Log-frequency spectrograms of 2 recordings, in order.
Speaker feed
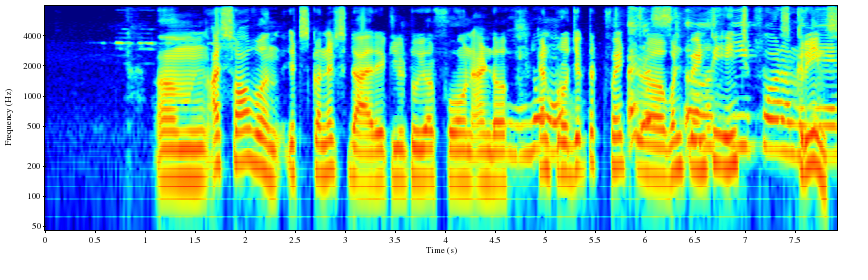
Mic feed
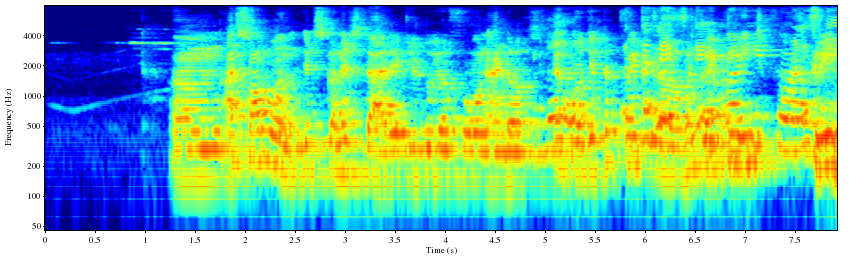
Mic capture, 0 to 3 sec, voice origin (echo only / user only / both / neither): echo only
